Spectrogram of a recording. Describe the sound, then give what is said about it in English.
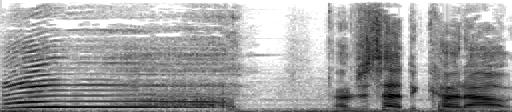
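A long, voiced yawn rises and falls for about a second, fairly loud, then a person starts talking right after it. “that was a yawn, by the way”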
